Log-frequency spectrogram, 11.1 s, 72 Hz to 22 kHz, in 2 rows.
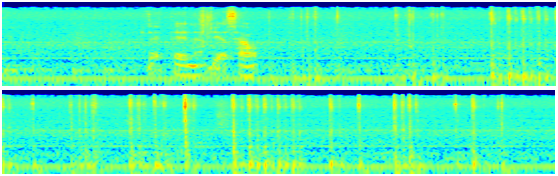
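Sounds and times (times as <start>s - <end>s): low steady hum: 0.0s - 11.0s
computer keyboard typing: 2.6s - 10.6s.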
